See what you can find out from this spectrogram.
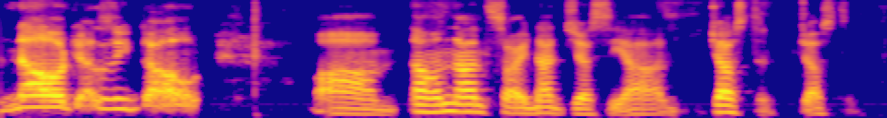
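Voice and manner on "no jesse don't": sudden high, loud shout of alarm; retold yell. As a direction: yell a warning at the screen. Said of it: "yelling at the monitor".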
